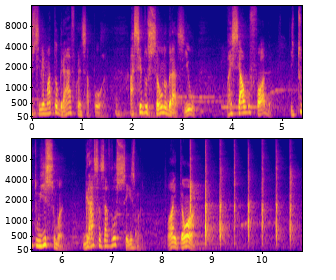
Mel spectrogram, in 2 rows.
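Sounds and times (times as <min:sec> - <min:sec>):
speech: 0:00.0 - 0:08.8
applause: 0:08.6 - 0:10.7.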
